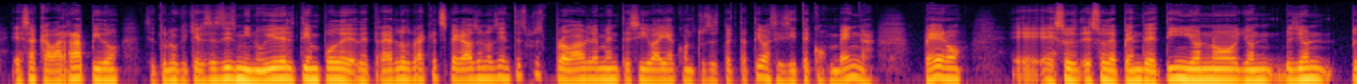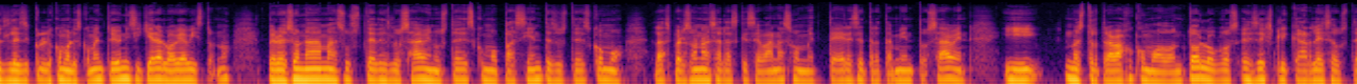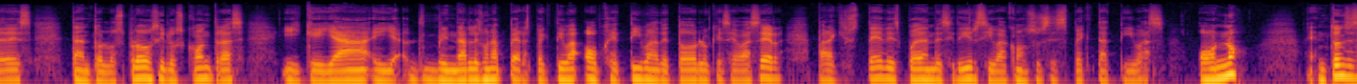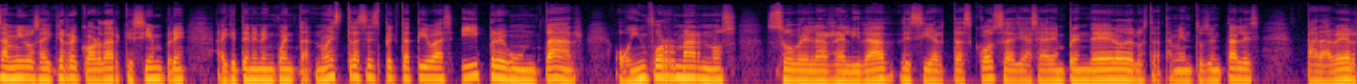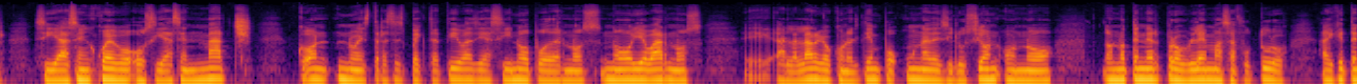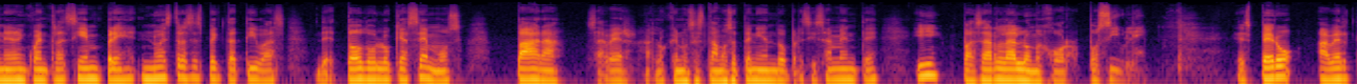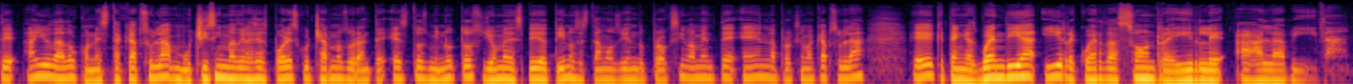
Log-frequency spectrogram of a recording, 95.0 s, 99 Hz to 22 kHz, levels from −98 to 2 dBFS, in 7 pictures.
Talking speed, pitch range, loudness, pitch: 160 wpm, 120-140 Hz, -23 LUFS, 130 Hz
